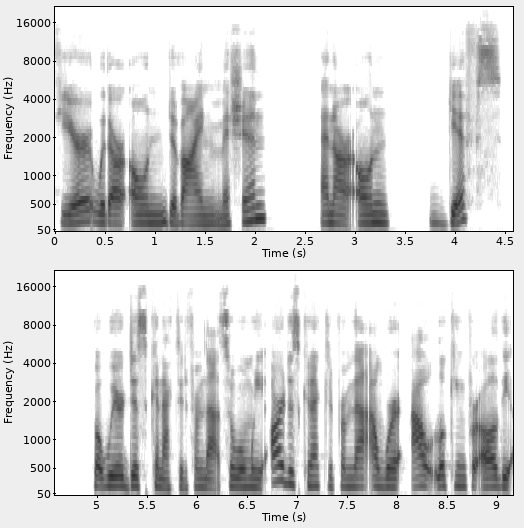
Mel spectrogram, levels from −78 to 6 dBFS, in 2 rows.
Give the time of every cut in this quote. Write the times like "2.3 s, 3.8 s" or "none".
none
